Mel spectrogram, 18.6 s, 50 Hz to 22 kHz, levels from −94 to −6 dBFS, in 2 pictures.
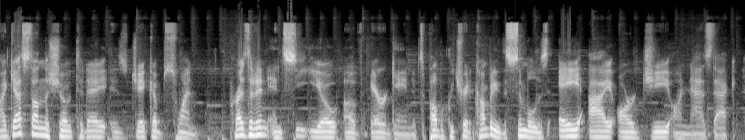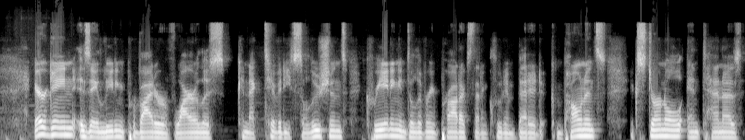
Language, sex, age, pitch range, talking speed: English, male, 20-39, 105-130 Hz, 140 wpm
